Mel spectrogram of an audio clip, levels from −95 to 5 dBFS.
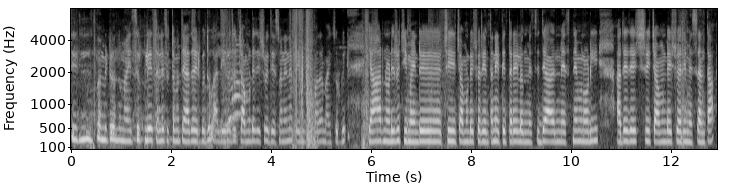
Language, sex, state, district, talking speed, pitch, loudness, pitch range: Kannada, female, Karnataka, Mysore, 155 wpm, 220 Hz, -19 LUFS, 215-230 Hz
